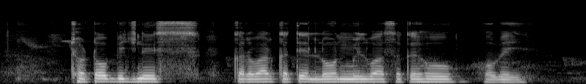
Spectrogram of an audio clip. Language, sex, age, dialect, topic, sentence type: Magahi, male, 18-24, Northeastern/Surjapuri, banking, question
